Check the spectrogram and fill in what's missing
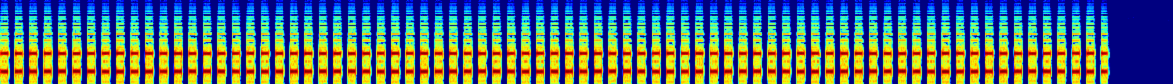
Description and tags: agitated alarm
An alarm effect that sounds a bit like some alert going off in an airplane cockpit. Made from a very slowed down recording of me whistling, with the help of DFX Skidder.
